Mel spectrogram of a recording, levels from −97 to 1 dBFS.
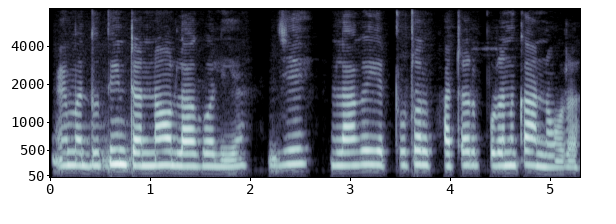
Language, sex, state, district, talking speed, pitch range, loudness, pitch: Hindi, female, Bihar, Saharsa, 160 wpm, 225-240 Hz, -17 LUFS, 235 Hz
